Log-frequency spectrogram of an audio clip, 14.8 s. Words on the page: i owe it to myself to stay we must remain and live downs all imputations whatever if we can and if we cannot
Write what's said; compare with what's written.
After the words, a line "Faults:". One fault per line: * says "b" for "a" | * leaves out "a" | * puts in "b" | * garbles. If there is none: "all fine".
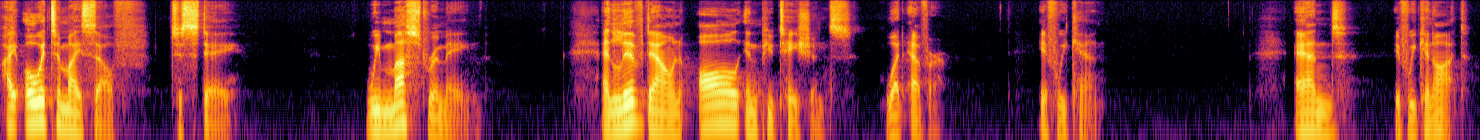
i owe it to myself to stay we must remain and live down all imputations whatever if we can and if we cannot
Faults:
* says "down" for "downs"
